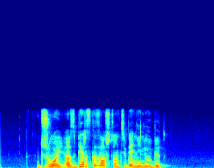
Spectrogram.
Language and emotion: Russian, neutral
